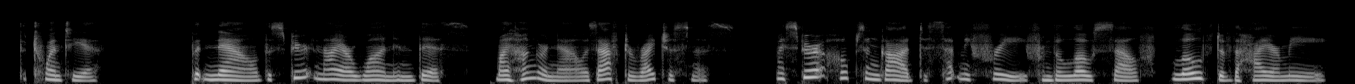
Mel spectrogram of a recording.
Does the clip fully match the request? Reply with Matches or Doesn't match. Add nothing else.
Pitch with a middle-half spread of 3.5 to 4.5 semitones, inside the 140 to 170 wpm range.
Matches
